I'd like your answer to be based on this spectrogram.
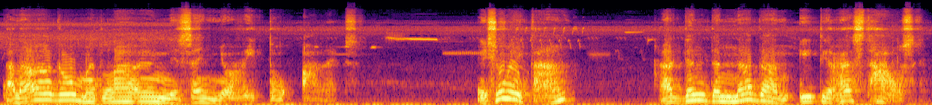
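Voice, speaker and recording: A humble male servant in a radio serial. He speaks slowly and deferentially, with an animated, plaintive melody, over a noisy recording. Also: a little high. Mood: hesitant, reporting. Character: Baldo, humble male hacienda servant, loyal but grumbling. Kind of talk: Ilocano radio drama acting.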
